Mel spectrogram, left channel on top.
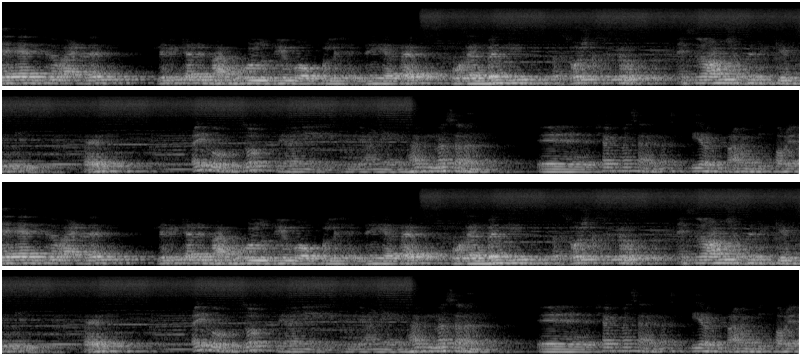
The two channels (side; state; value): both; identical; correlation 1.00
